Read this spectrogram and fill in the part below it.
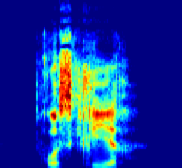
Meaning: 1. to banish 2. to ban, prohibit, proscribe
- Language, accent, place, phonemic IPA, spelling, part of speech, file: French, France, Lyon, /pʁɔs.kʁiʁ/, proscrire, verb, LL-Q150 (fra)-proscrire.wav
